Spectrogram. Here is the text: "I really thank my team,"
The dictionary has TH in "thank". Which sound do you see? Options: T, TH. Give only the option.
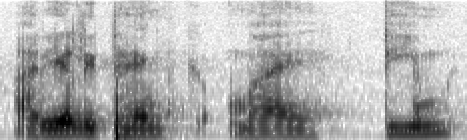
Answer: T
